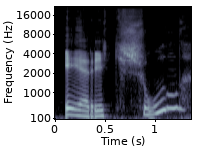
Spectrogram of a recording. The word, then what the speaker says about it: Erik Sjon: Or if they're able to like replicate it, because like the Norwegian pronunciation would be Erik Sjon.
